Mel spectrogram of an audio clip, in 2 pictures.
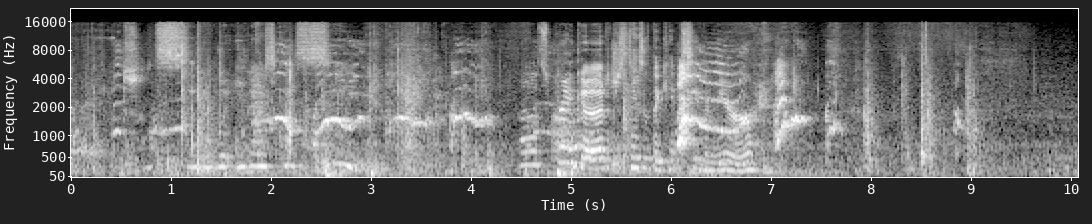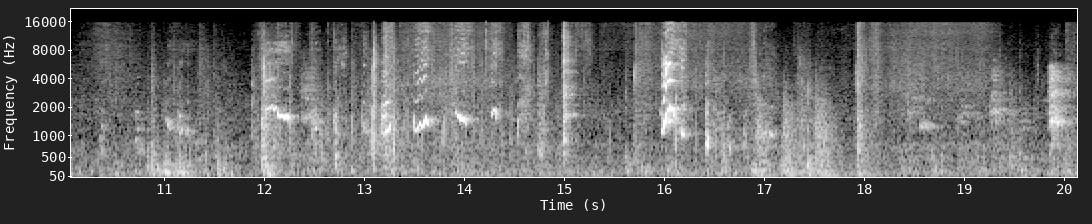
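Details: Cavalier King Charles Spaniel puppies at play inside a home: wavering whines and rumbling play growls in the first seven seconds, then scattered squeaks, scuffles and short yips in a small room.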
